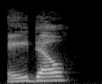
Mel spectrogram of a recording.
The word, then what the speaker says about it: Adele: Now somebody is pointing out, did she 5 years into superstardom, is she now calling herself Adele? – Adele is how we're pronouncing Adele.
